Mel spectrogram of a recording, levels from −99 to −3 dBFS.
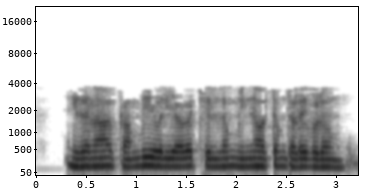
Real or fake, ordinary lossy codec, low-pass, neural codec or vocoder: fake; MP3, 16 kbps; 3.6 kHz; codec, 44.1 kHz, 7.8 kbps, Pupu-Codec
